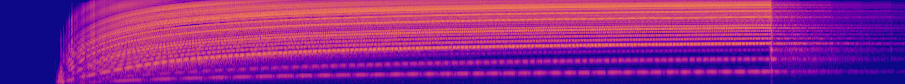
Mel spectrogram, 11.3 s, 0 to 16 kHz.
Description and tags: Alien Engine 6
A collection of Science Fiction sounds that reflect Alien spacecraft and strange engine noises. The majority of these noises have a rise and fall to them as if taking off and landing. I hope you like these as much as I enjoyed experimenting with them.
Space, Alien, UFO, Mechanical, Noise, Futuristic, Futuristic-Machines, Spacecraft, Landing, Sci-fi, Take-off, Electronic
